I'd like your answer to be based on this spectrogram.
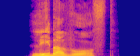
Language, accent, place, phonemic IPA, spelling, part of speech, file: German, Germany, Berlin, /ˈleːbɐvʊʁst/, Leberwurst, noun, De-Leberwurst.ogg
- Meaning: liverwurst, liver sausage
